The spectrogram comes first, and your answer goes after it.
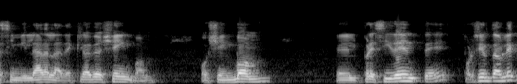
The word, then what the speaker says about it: Sheinbaum: No voy a entrar en detalles en eso, porque se ha convertido en una controversia la pronunciación del apellido. La doctora dice Sheinbaum, pues así le vamos a decir, ¿no?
